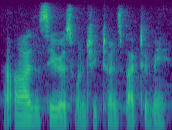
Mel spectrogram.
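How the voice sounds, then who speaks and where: A man's voice: medium pitch, flat delivery, normal speed, gravelly, darkish tone, slightly rough, muffled recording. A man reading a visual novel aloud as dramatic narration for a playthrough.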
